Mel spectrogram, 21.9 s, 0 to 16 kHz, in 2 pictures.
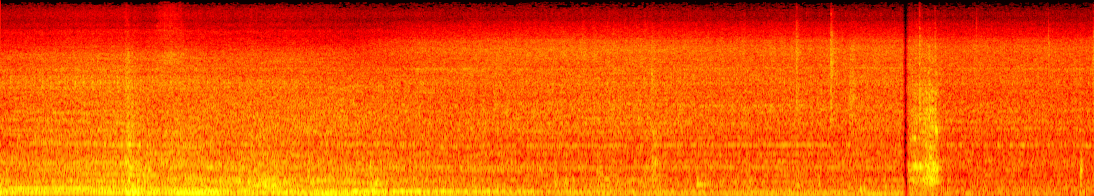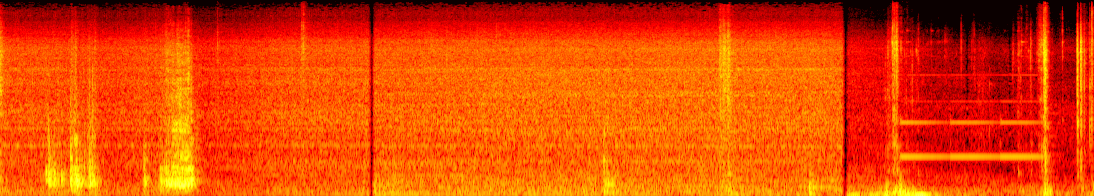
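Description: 2006 Ford Fusion's 3.0L V6 running for the first several seconds as the car is backed down off plastic drive-on ramps. Then a few hollow knocks as the ramps are handled, and near the end a held electronic warning tone from the car's dash.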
